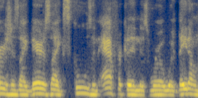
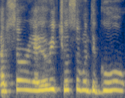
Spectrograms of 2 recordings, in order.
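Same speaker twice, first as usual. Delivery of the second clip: put-on Irish accent at a very high pitch; 10 semitones higher than usual. Imitating Cho Chang saying she already chose someone: imitating Cho Chang's Irish accent. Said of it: "Is that your accent?".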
